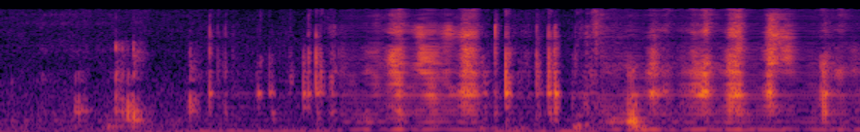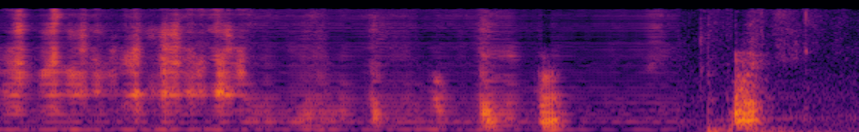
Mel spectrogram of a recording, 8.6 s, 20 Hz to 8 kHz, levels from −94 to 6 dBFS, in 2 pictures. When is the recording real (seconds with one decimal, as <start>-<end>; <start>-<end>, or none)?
0.0-1.7; 2.4-3.0; 7.7-8.6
